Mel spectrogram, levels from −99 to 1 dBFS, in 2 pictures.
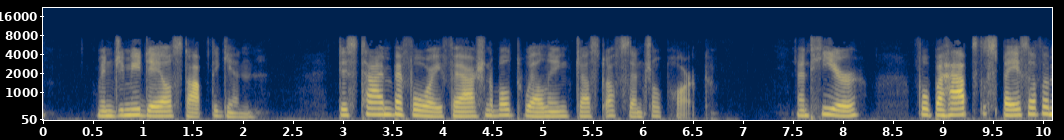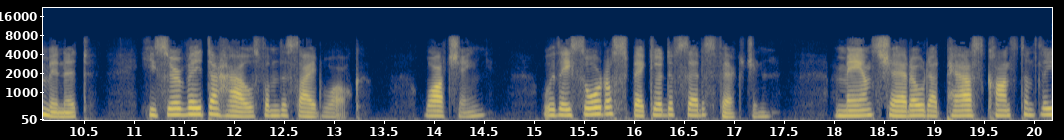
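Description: Nothing stood out on listening to this speech, which comes across as an AMR wideband (HD Voice) call at 12.65 kbit/s.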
